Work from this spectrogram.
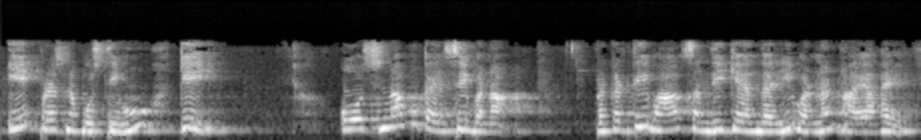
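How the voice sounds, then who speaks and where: A woman teacher explaining a grammar lesson in a slow, deliberate way, stretching out her examples. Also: on the high side. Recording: echoey, dull lo-fi audio.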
